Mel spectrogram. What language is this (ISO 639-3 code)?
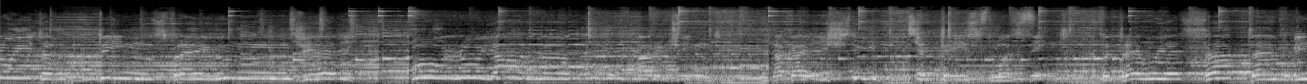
ron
